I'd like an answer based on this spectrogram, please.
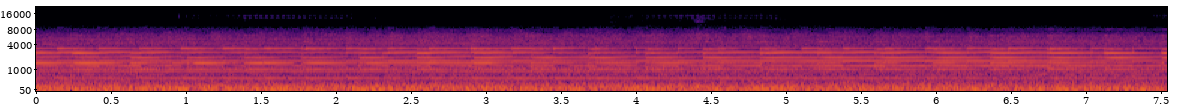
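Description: A train, heard but not seen: a steady chord of several high tones held without a break over a low rumble.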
